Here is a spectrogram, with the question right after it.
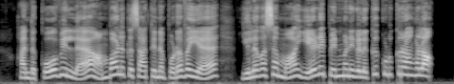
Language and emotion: Tamil, surprised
